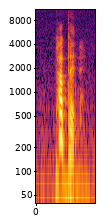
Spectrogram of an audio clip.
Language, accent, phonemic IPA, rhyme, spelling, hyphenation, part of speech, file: English, US, /ˈpʌpɪt/, -ʌpɪt, puppet, pup‧pet, noun / verb, En-us-puppet.ogg
- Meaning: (noun) 1. Any small model of a person or animal able to be moved by strings or rods, or in the form of a glove 2. A person, country, etc, controlled by another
